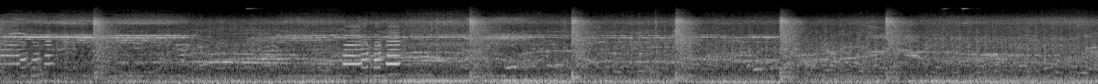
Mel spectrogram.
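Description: Street procession din: a crowd's voices over motorcycle and traffic noise, with a short horn toot about three and a half seconds in. From about halfway, a sharp beat recurs roughly once a second.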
